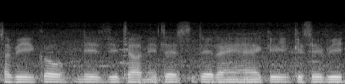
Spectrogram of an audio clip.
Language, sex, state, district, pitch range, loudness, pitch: Hindi, male, Chhattisgarh, Raipur, 110-115 Hz, -15 LUFS, 115 Hz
